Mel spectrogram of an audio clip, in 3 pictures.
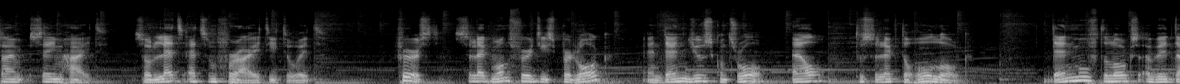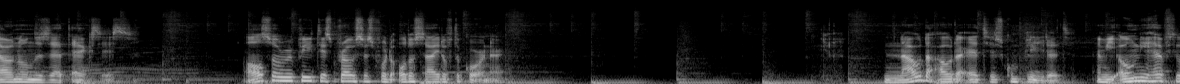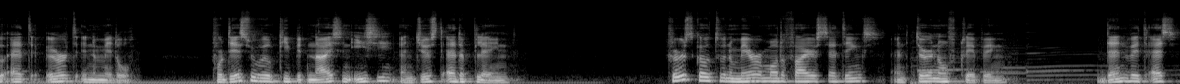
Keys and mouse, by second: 0.3 ctrl+l, 2.6 ctrl+click, 3.5 ctrl+l, 4.6 shift+click, 6.9-8.8 drag, 10.3 click, 10.8 shift+middle click, 11.6-12.9 shift+drag, 14.5 ctrl+l, 15.6-16.7 middle drag, 16.7 click, 18.2-20.7 shift+drag, 21.2 ctrl+l, 23.1-25.0 drag, 25.4 click, 25.9 middle click, 28.1-29.5 drag, 32.0 click, 32.6 KP_7, 33.6 middle click, 34.3 KP_7.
